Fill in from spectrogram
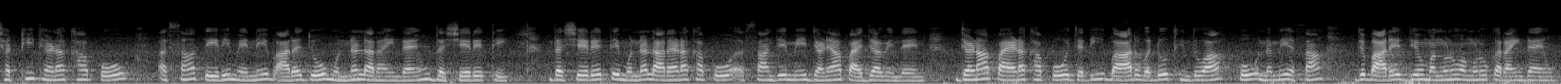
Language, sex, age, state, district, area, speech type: Sindhi, female, 30-45, Madhya Pradesh, Katni, rural, spontaneous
